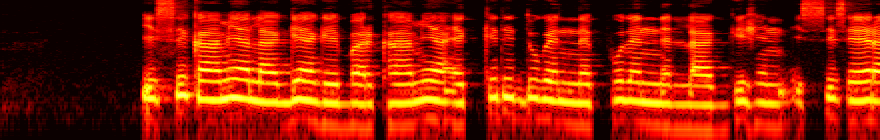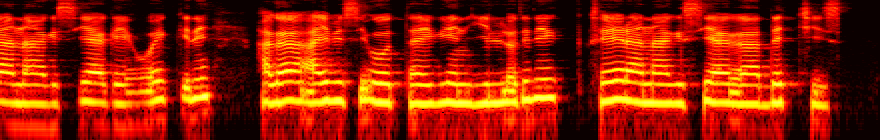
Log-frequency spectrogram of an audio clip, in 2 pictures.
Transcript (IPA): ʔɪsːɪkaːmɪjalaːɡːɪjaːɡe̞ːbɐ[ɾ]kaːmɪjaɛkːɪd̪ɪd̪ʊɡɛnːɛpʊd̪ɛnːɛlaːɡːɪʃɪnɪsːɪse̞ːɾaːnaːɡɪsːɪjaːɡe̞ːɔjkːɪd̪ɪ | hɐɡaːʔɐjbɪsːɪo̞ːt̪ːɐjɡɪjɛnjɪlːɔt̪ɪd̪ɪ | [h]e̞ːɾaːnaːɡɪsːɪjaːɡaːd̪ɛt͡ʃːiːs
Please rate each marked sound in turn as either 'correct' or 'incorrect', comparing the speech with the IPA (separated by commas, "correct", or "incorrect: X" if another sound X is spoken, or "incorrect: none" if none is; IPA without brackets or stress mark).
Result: correct, incorrect: s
